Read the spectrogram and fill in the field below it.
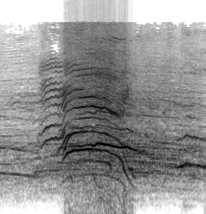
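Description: A young woman shrieks loudly.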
